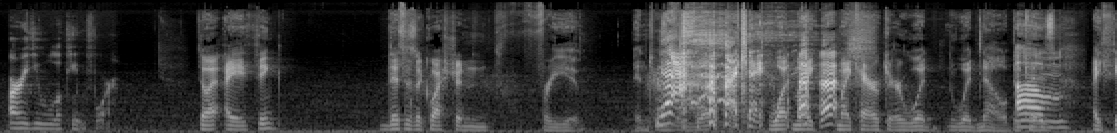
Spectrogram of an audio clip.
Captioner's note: chuckles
